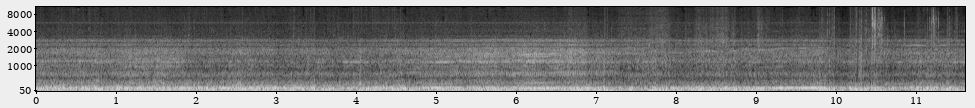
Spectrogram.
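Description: Studded tyres rumble over ice.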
